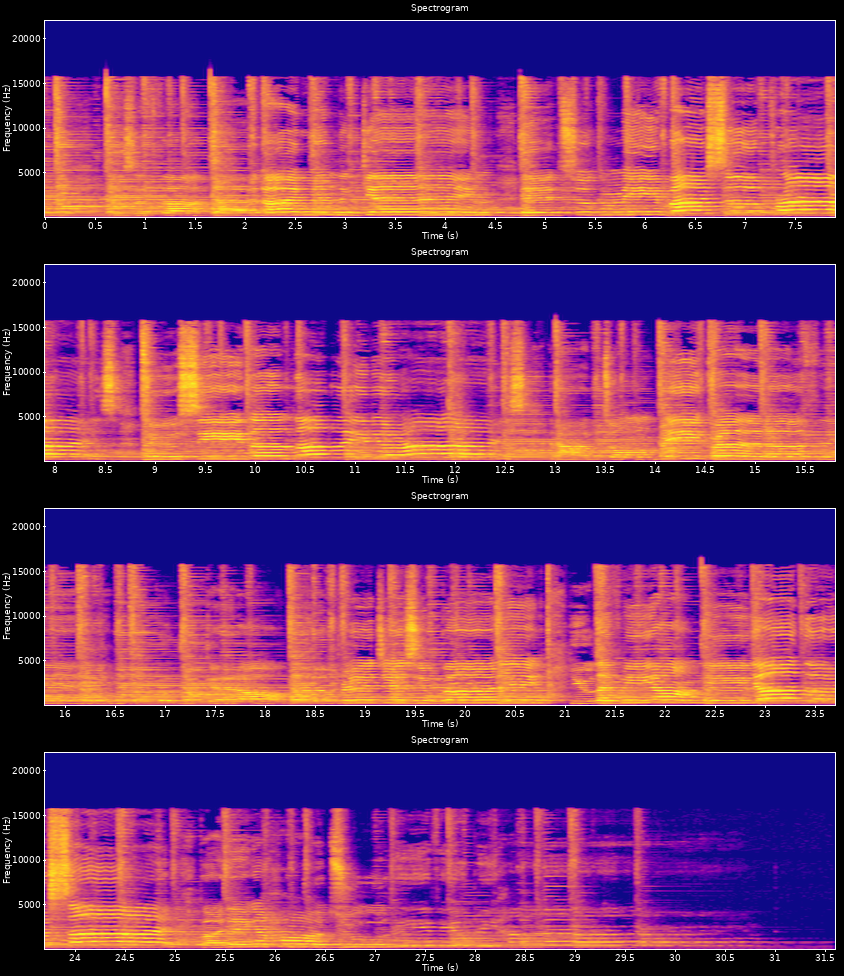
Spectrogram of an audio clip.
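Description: Female voice singing a melody over guitar, fading out near the end.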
